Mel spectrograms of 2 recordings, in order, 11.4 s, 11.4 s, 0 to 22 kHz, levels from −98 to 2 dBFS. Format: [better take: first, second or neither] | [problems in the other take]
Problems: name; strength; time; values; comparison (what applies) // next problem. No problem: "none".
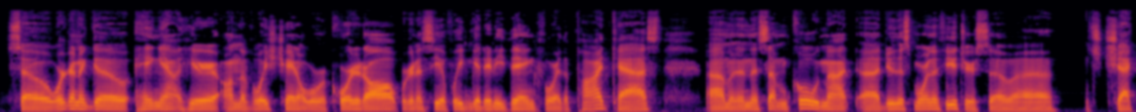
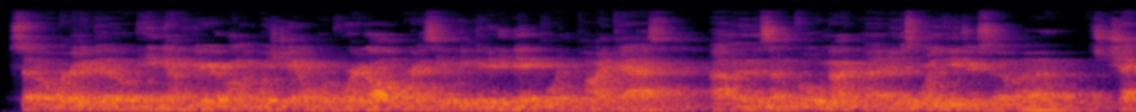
first | off-mic speech; far // room echo; strong; dies away in 1.9 s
